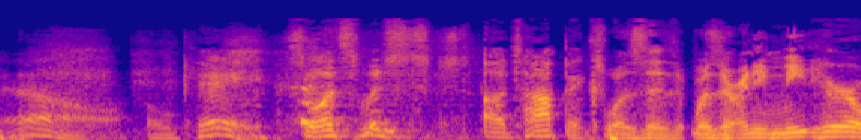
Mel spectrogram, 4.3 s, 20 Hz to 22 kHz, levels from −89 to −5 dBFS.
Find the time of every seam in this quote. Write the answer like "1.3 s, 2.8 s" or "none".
none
